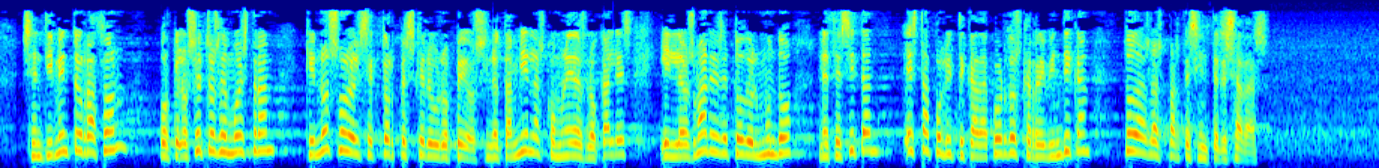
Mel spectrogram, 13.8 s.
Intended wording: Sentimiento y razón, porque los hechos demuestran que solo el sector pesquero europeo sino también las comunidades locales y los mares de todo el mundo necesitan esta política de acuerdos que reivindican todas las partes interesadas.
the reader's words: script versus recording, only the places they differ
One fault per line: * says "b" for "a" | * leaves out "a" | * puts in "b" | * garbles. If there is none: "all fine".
* puts in "no"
